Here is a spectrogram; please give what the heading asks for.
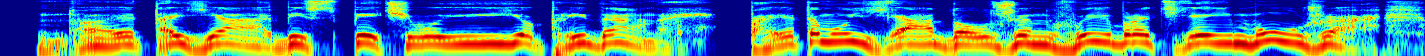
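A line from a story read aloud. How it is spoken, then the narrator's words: Roaring. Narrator (Russian): взревел Цицерон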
